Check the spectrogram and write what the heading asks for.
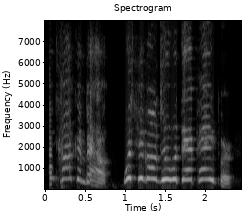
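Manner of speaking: very high, fast incredulous squeal; mock the friend who can't believe it; baffled friend. Friend questioning the paper, squeaky mock disbelief. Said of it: "They're like".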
